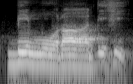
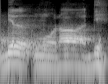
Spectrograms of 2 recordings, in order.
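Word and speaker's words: بمراده: Nah, itu cara bacanya. Wallahu a'lamu bimuradihi. Ada yang suka bacanya bil muradih. Nah, itu tidak tepat. Keliru ya kalau kita tulis. Jadi wallahu a'lamu bimuradihi. Nah, jadi bukan bil muradih.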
